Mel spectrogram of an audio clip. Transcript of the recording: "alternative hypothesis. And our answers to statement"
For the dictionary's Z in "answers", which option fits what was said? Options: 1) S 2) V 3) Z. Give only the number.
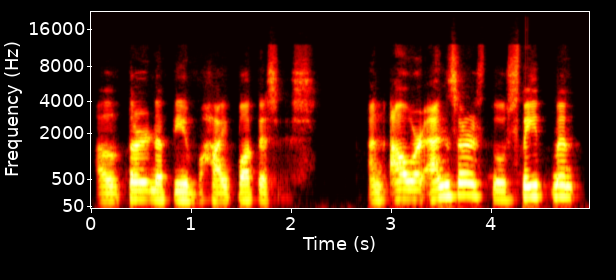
1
